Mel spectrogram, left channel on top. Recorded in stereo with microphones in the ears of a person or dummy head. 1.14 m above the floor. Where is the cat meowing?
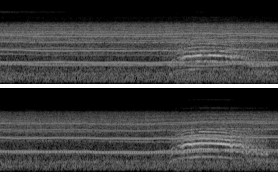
5° right (ahead or behind), 0.5 m; by 2.7 s 45° right (ahead or behind), 1.1 m.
